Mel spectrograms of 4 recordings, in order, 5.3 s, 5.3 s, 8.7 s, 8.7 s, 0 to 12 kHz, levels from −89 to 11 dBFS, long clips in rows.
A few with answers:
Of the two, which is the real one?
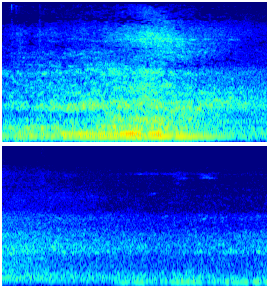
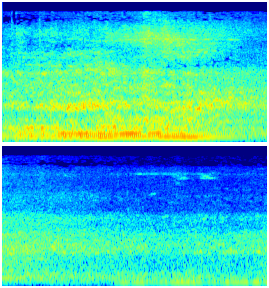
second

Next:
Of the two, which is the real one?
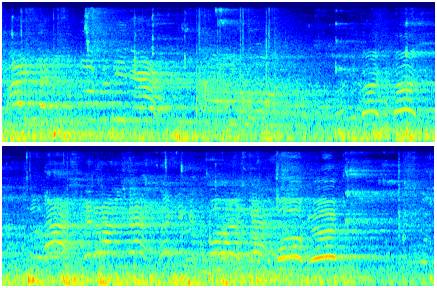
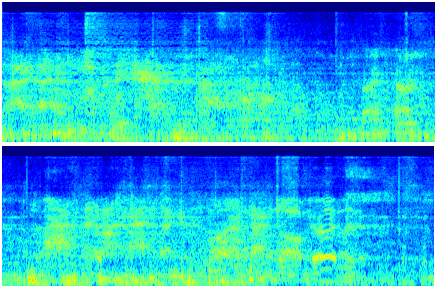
first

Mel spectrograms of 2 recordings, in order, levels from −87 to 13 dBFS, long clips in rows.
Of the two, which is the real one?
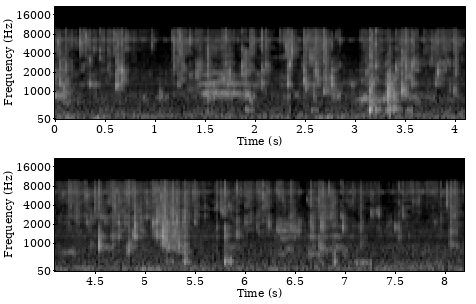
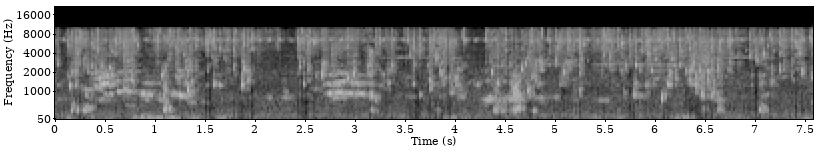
second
